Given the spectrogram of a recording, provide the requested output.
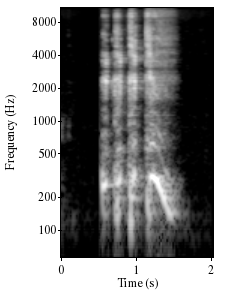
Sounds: Throat clearing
